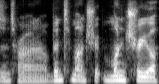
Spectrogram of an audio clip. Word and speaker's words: Montreal: Toronto been to Montreal Montreal they don't say Montreal they say Montreal a Montreal like one word Montreal one syllable um that's it yeah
